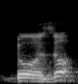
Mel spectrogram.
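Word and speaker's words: どうぞ: orang-orang Sunda 4 Z Itu pakai j jadi dozo yoroshiku nah ini yang barusan tadi kita coba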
